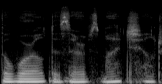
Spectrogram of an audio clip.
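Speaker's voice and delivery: low, soft, seductive and sultry voice. Asked to say the phrase again real sexy: sexy voice. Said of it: "but like real sexy".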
